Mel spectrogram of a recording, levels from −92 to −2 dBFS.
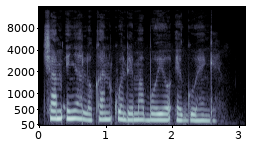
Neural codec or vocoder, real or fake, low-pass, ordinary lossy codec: none; real; 14.4 kHz; AAC, 96 kbps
